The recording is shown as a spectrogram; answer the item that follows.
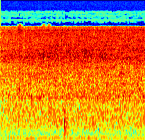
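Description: Stir-fried webfoot octopus (jjukkumi) simmering in an electric pot, giving a steady, even sizzling hiss, with one light click about a second in.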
